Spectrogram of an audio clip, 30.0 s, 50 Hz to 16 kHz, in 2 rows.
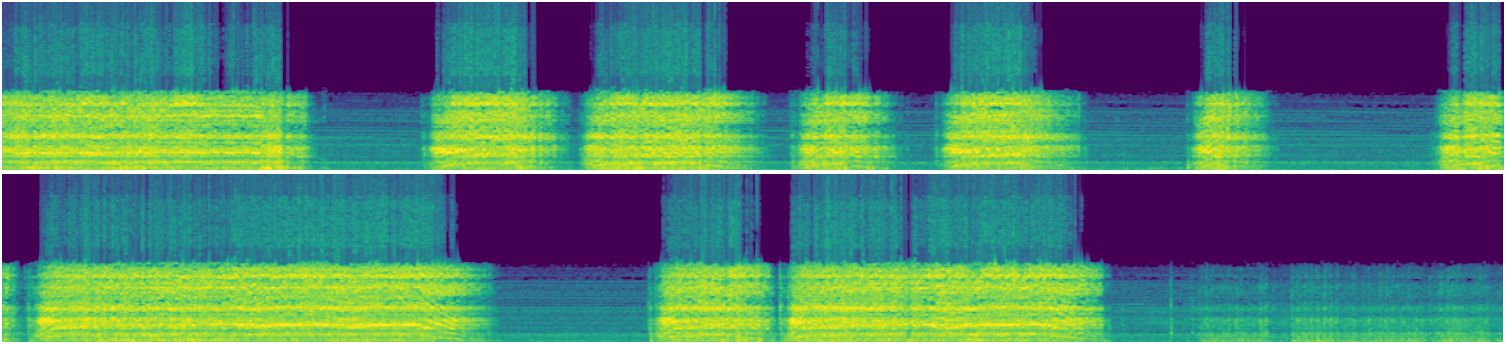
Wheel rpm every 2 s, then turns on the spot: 230, 120, 80, 100, 70, 30, 10, 80, 220, 140, 30, 140, 180, 10, 30.
26-30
